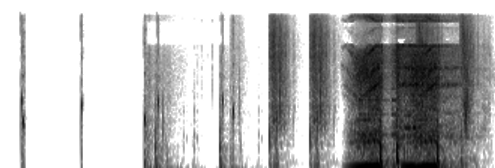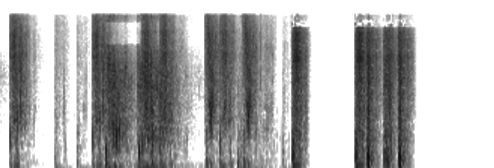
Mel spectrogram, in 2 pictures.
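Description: Blocks crunch and thud as they are broken and placed in quick bursts.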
